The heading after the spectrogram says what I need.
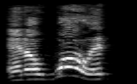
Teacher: the N cancels the D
